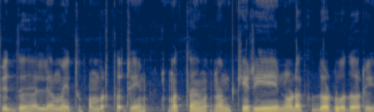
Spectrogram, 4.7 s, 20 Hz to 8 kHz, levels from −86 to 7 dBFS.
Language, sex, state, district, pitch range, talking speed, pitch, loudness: Kannada, male, Karnataka, Belgaum, 105-110 Hz, 115 wpm, 105 Hz, -20 LUFS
